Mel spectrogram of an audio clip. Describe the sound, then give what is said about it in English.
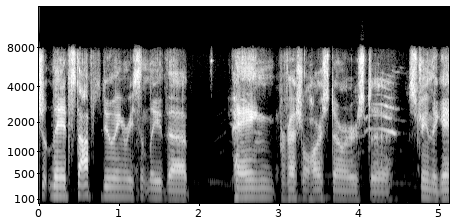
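A cat meows during late-night talk, its voice blending into and under continuous conversation. “I'm sorry about the cat.”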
